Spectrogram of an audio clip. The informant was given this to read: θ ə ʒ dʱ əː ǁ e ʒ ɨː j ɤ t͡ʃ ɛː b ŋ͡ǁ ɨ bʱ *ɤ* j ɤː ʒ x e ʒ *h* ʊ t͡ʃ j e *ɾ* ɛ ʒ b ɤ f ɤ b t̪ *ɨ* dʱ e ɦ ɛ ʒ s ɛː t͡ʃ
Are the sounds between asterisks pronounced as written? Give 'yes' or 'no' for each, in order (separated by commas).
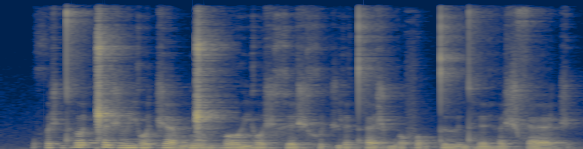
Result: no, no, no, no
